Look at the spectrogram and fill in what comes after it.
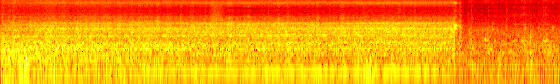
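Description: A receding VIA Rail passenger train: a steady rumble of wheels on rail with a low hum, which drops off abruptly about seven seconds in, leaving a fainter background hiss.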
